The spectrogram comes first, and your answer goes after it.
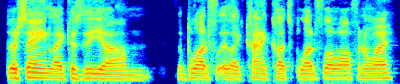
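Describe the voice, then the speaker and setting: A man's voice: medium pitch, little pitch movement, brisk, dry recording. Easygoing man in profane podcast banter. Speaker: podcast co-host. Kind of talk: casual chat.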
